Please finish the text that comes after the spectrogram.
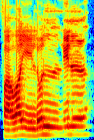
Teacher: Ini lamnya lam mutlak. Jangan memantul dan jangan juga ditahan. · Dibaca idghamkan langsung ke lam ya. Lulil tanpa gunnah, tanpa ditahan ya. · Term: idgham bila gunnah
